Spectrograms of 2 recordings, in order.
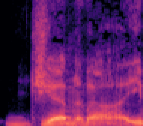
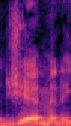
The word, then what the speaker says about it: Gemini: Gemini, but they weren't really familiar with the pronunciation.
